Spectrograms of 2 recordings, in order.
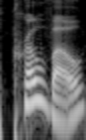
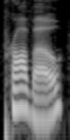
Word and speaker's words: Provo: and were like it's Provo not proo it's been hard for me to change it and I've actually been criticized for that they're like somebody who doesn't know how to read Provo right or saying it wrong they obviously don't know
